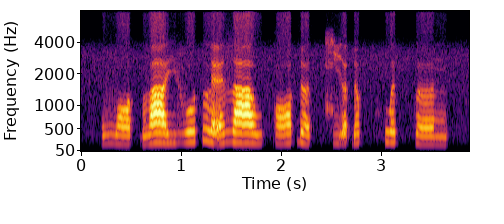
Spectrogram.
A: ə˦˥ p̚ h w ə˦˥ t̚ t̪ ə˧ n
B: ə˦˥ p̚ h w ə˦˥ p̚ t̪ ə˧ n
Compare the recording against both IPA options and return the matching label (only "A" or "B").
A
